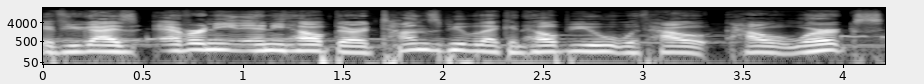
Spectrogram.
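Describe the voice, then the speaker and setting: This man has a high pitch, ordinary pitch variation and an American accent. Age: 20s. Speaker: fitness livestreamer. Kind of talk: casual livestream chat.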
